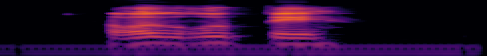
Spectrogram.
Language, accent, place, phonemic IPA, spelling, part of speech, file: French, France, Lyon, /ʁə.ɡʁu.pe/, regrouper, verb, LL-Q150 (fra)-regrouper.wav
- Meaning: 1. to regroup 2. to group together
